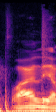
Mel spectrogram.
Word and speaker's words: Wylie: Wylie, I like the name. – Appreciate it. – Yeah, I've never heard that name, Wylie, actually. – Yeah. – It was good. – It rhymes with Miley.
